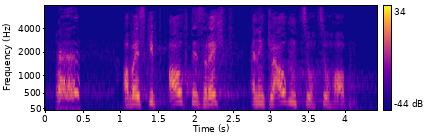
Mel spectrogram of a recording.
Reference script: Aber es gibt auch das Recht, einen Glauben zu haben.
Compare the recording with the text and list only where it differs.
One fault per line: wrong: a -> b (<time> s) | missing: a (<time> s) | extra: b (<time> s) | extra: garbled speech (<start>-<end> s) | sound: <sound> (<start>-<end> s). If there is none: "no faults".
sound: bark (0.1-0.5 s)
extra: zu (3.6 s)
